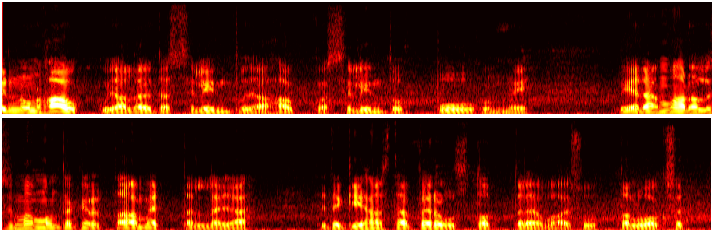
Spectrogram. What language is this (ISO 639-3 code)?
fin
